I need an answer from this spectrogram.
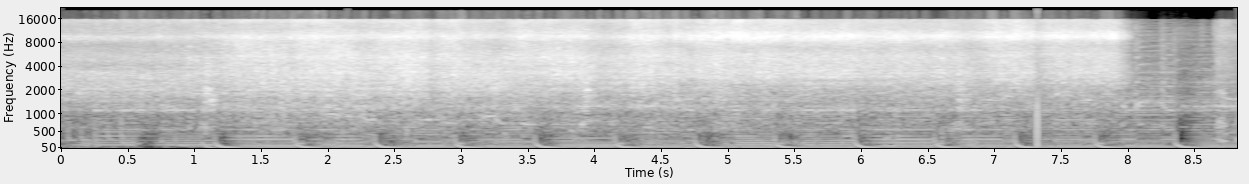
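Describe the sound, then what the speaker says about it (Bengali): Chopped onion, capsicum and tomato sautéing in a pan, a loud, close, continuous sizzle with rhythmic scraping strokes from stirring about twice a second. "পেঁয়াজ কুচি দেবো আবার ক্যাপসিকাম টমেটো সব দিয়ে দিচ্ছি এগুলোকে ভালো করে আমি কষিয়ে নেবো"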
